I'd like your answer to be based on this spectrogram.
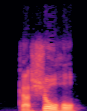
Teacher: the stress is on the second to last syllable. If it was on the last syllable, it would sound like cachorro. · Term: penultimate stress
